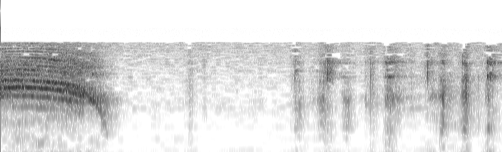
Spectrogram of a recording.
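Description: During a scream test, a woman lets out a single loud, shrill scream of terror on direction, lasting about a second, then it breaks off into near silence before quieter voices or movement sounds follow.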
